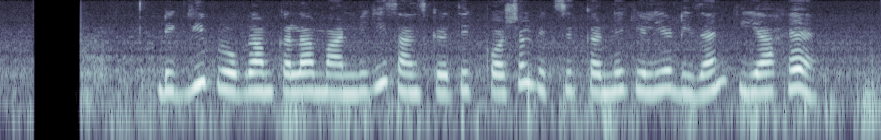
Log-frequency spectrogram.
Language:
Hindi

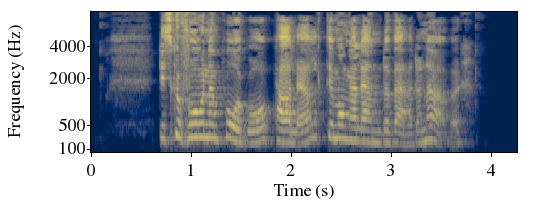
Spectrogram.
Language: Swedish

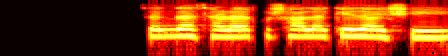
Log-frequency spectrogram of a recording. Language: Pashto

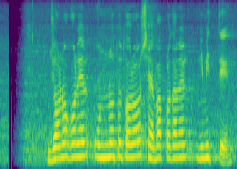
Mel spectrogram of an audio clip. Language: Bangla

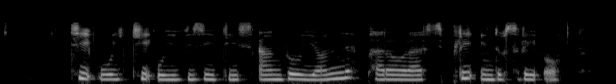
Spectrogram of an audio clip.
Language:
Esperanto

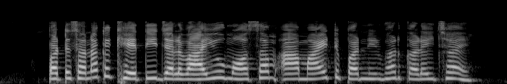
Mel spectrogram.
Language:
Maithili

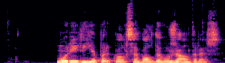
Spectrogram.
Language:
Catalan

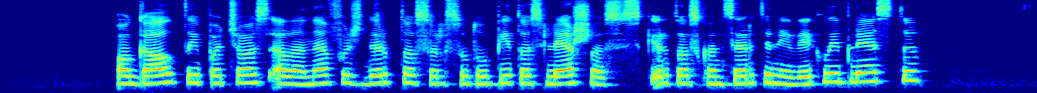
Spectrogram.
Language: Lithuanian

